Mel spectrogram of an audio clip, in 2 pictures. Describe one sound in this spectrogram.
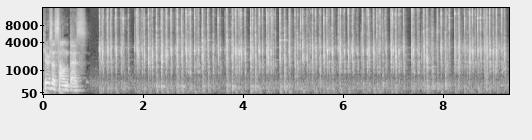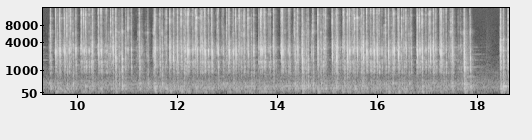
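Keyboard keys clack quickly and steadily as a man types.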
